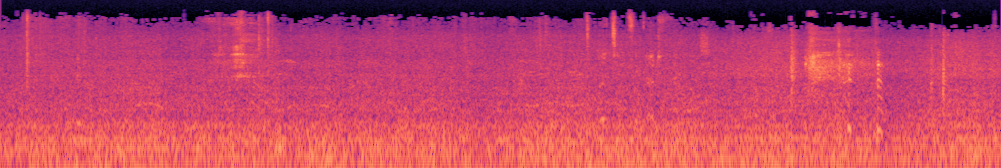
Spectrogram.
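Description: Steady low drone of an airliner cabin in flight, the engine and airflow noise running evenly throughout.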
